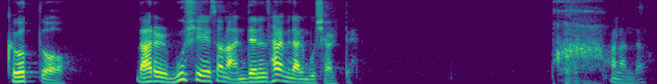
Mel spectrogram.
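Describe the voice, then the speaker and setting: A man's voice: mid-range voice, lively intonation, moderate pace, a little mellow, husky. A middle-aged man preaching a Sunday sermon as pastor, in a conversational style that moves between formal and casual speech.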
